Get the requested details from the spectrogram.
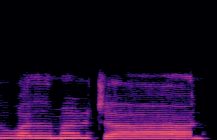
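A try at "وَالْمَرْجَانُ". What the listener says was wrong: ठीक है, रा को थोड़ा ठीक पढ़ेंगे, वल मरजान।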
